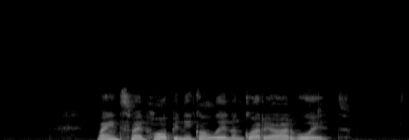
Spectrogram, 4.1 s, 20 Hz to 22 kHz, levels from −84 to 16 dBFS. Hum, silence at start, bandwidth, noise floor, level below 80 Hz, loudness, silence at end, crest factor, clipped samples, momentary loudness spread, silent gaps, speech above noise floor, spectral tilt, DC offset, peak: none; 1 s; 8.2 kHz; -81 dBFS; -76 dBFS; -34 LUFS; 0.8 s; 18 dB; under 0.1%; 6 LU; none; 47 dB; -7 dB/octave; under 0.1%; -18 dBFS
